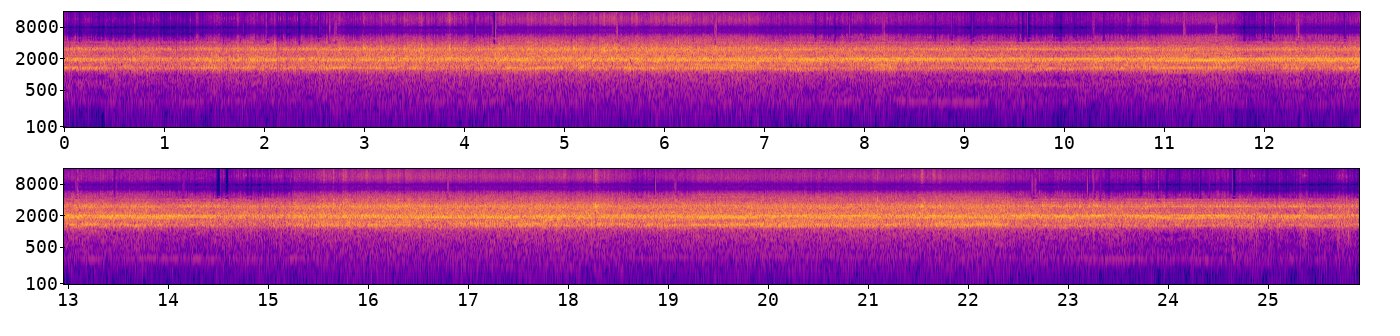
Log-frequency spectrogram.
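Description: Engine of a stripped, roll-caged folk-race car running hard under load, heard loud from inside the cabin as a steady, high-pitched drone with small swells as the throttle changes.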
